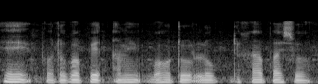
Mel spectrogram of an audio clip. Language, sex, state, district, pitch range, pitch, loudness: Assamese, male, Assam, Hailakandi, 100-110 Hz, 105 Hz, -19 LUFS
